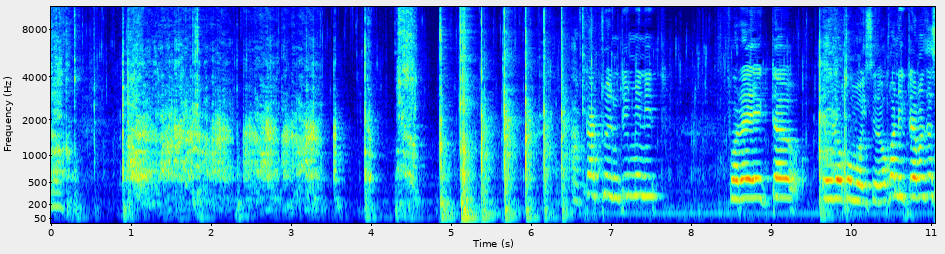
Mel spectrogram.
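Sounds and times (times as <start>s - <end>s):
metal spoon scraping a pot: 0.0s - 5.0s.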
